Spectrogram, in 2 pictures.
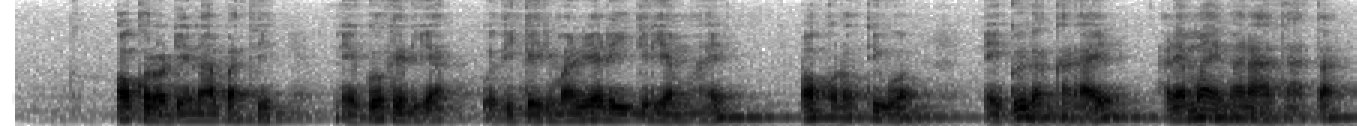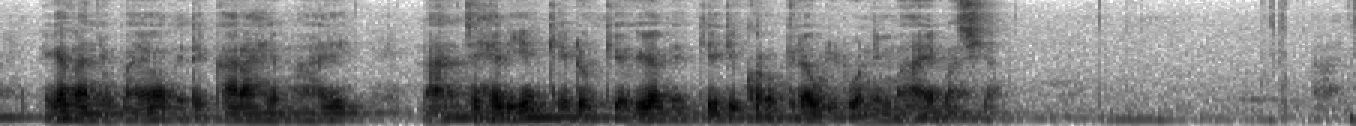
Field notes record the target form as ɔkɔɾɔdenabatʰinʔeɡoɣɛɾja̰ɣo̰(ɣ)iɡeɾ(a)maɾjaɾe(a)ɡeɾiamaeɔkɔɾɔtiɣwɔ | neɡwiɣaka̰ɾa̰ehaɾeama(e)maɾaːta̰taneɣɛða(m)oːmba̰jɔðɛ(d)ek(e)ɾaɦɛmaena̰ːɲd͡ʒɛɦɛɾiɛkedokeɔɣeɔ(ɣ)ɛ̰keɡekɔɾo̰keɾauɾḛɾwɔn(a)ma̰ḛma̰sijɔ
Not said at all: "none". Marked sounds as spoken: ð, i, i, e, ɲ, d, a, ð, e

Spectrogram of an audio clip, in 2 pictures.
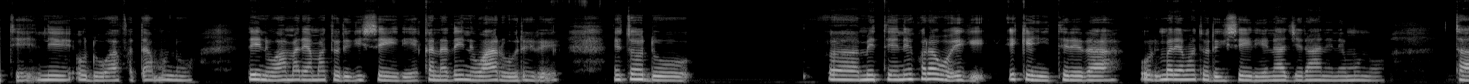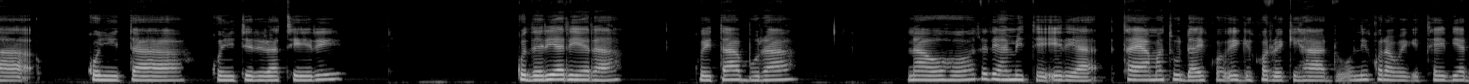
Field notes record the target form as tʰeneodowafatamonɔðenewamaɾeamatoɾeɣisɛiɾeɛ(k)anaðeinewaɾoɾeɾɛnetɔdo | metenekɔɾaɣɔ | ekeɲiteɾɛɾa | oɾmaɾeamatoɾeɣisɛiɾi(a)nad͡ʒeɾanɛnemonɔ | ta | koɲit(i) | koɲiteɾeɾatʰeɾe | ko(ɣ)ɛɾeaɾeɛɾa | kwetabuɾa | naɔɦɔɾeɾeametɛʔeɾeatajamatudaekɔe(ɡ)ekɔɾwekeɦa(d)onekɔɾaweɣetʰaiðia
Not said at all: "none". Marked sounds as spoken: k, ɛ, a, ð, ɡ, d

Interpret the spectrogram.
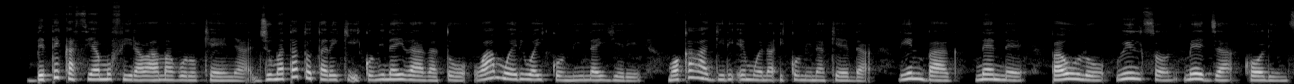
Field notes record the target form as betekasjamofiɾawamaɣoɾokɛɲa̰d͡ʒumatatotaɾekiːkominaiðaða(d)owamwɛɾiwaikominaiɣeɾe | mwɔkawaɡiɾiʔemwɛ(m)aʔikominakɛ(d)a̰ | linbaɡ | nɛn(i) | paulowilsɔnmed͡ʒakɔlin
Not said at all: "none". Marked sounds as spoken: t, n, d, ɛ

